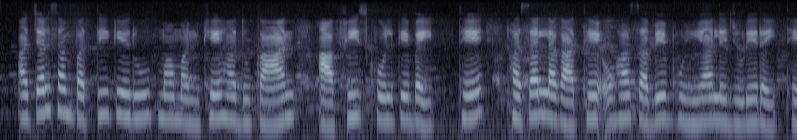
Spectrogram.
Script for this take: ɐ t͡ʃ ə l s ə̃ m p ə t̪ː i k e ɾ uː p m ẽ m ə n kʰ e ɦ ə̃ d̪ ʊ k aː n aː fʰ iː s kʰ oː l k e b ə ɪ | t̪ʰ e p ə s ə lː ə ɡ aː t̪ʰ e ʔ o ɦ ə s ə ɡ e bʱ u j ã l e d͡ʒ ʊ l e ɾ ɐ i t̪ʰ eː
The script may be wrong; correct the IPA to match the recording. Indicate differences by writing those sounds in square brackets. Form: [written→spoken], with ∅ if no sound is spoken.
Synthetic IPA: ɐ t͡ʃ ə l s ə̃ m p ə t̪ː i k e ɾ uː p m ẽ m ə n kʰ e ɦ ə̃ d̪ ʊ k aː n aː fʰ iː s kʰ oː l k e b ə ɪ | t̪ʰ e [p→pʰ] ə s ə lː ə ɡ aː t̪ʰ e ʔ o ɦ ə s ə [ɡ→b] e bʱ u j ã l e d͡ʒ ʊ [l→ɽ] e ɾ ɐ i t̪ʰ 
